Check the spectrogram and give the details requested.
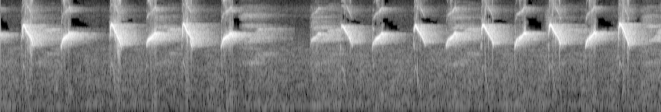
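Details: Wild brown-throated sunbird calling to rivals, a sound used as a lure: high, sharp notes dropping into short whistles, repeated rapidly, a pause near the middle, then a longer, steady run of the same notes.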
